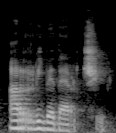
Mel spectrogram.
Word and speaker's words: arrivederci: of your mouth, whereas when you say the R in Italian, the tongue moves forward. So even the way you make the sound is different between English and Italian. So this in Italian would sound like arrivederci, arrivederci.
